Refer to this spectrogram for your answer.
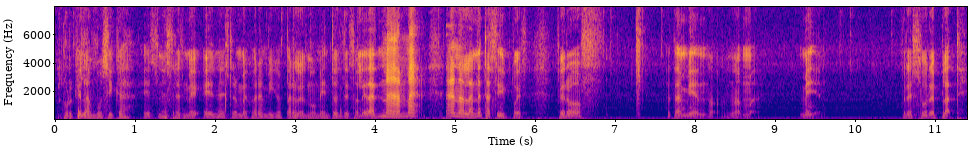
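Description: A young gaming YouTuber with a Mexican Spanish accent narrates his own Minecraft play in an animated, mid-range voice at normal speed. He chats casually, jokes, swears freely, and mixes in English words, with background noise present.

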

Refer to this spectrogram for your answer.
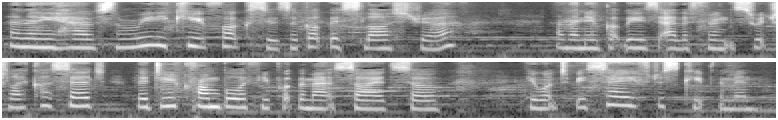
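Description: Over faint background music, a British woman casually showcases products in her shopping vlog, describing each item in brief phrases. She speaks at normal speed in a high voice with a steady tone.

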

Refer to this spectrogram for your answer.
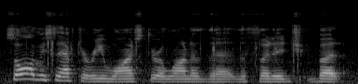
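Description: A gamer narrates his playthrough in casual let's-play commentary, chatting to the game's characters and swearing mildly. His mid-range voice is brisk with lively intonation. The grainy, noisy Bluetooth headset audio picks up game sounds, including horse hooves.

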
